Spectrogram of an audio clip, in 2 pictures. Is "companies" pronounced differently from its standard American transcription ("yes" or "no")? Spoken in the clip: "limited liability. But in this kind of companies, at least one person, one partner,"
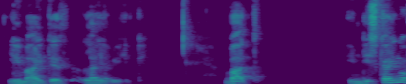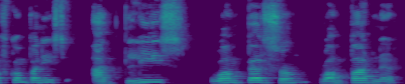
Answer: yes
